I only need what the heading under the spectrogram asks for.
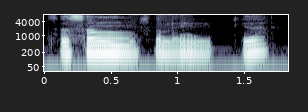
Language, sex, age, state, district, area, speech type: Santali, female, 30-45, West Bengal, Purulia, rural, spontaneous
